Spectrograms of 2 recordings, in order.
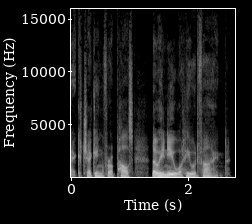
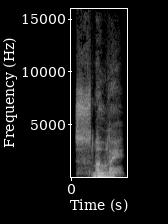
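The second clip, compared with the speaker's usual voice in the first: to himself; 3 semitones lower, 5 dB quieter than usual. A narrator's reading. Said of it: "he told himself".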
